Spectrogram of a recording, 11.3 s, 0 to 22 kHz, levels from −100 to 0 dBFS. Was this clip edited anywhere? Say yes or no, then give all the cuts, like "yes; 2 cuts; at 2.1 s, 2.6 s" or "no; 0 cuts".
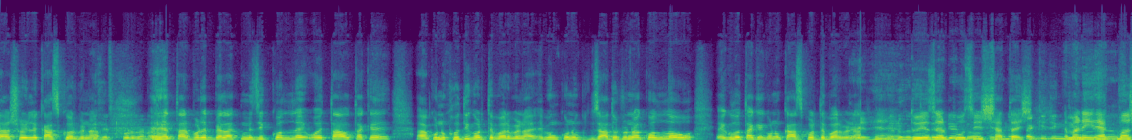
yes; 1 cut; at 8.7 s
